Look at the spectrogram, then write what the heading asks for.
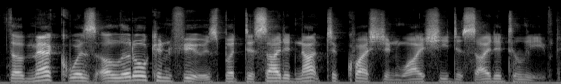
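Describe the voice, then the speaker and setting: A man reads a story aloud at a slow pace. His voice is very bright and forceful, recorded dry and close. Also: mid-range voice, no room sound. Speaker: fan fiction narrator. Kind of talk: story narration with joking asides.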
